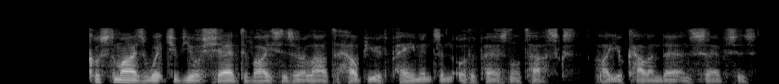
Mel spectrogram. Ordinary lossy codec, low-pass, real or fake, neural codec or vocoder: AAC, 24 kbps; 5.4 kHz; real; none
